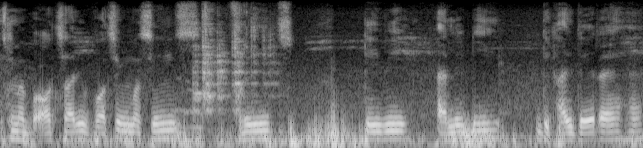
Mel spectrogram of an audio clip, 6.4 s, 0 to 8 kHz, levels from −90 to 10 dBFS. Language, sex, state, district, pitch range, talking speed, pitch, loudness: Hindi, male, Rajasthan, Bikaner, 105-120 Hz, 110 wpm, 115 Hz, -12 LUFS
